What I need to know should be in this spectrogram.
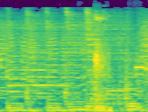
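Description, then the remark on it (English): Someone, asked to make their fart sound, imitates a fart with their mouth: a steady, buzzy, low raspberry lasting nearly two seconds, with a brief sharper sputter partway through. No words are spoken. “Please make your fart sound.”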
